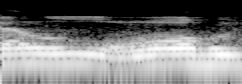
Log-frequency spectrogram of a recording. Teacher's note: اس میں جلالہ کا لام موٹا کر کے ادا کیا جائے گا، یعنی تفخیم کے ساتھ کیونکہ پیچھے زبر ہے۔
